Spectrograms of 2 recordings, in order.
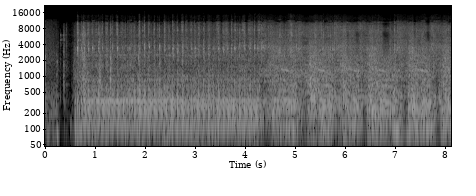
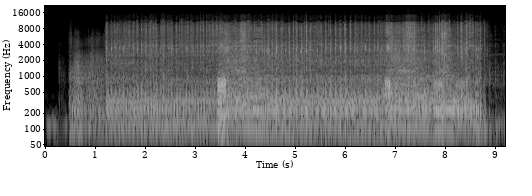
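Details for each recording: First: FCO Stark 38 two-stroke string trimmer that stalled when opening throttle, after fixing an air leak in the fuel line from tank to carburetor: high, steady buzz without stumbling; normal running after repair. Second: FCO Stark 38 gasoline string trimmer: two-stroke runs rough and uneven, surging when throttled suddenly, then dies; dry spark plug, cracked fuel line drawing air and leaning it out.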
